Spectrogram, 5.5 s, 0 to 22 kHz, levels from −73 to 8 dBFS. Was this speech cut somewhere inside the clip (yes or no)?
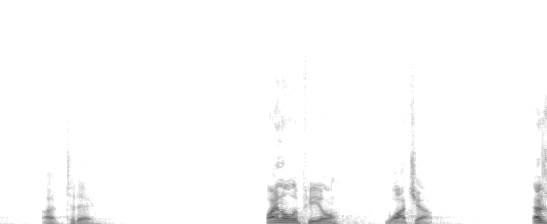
no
